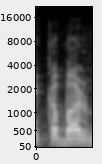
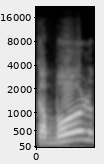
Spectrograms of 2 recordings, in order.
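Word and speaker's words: cupboard: कबर्ड मैंने आपको बताया था पहले भी, कबर्ड मतलब रैक। उसकी हम लोग कबोर्ड बोलते हैं जिसे, वो एक्चुअली कबर्ड है, और उसकी स्पेलिंग देखिए, cup plus बोर्ड, but pronunciation is कबर्ड।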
